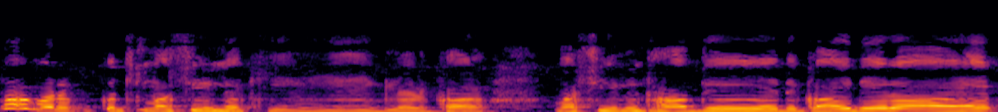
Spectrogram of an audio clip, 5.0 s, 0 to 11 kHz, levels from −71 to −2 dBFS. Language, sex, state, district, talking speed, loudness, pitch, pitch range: Hindi, male, Bihar, Gopalganj, 215 wpm, -20 LUFS, 210 Hz, 180-230 Hz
